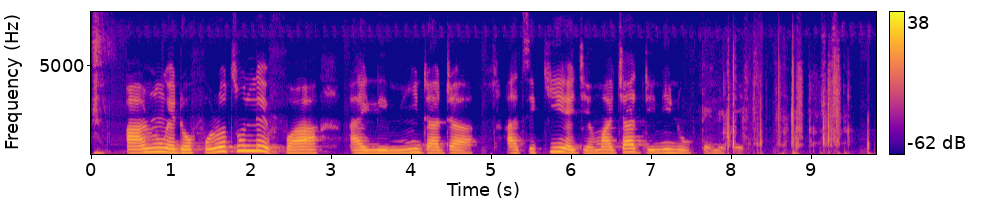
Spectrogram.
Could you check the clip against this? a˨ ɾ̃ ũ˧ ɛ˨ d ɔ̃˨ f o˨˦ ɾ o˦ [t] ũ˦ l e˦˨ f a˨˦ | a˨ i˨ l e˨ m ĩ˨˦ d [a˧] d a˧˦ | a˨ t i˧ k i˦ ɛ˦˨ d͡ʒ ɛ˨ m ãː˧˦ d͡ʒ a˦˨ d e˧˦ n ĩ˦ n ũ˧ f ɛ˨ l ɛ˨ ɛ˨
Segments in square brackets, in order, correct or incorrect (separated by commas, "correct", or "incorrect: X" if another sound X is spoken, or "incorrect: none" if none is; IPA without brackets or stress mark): correct, correct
